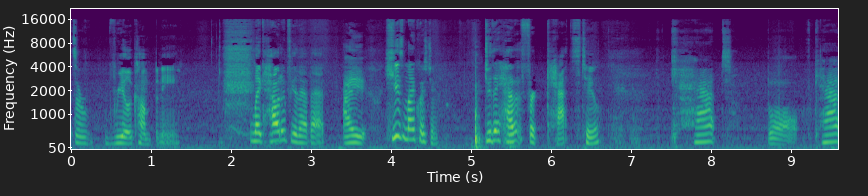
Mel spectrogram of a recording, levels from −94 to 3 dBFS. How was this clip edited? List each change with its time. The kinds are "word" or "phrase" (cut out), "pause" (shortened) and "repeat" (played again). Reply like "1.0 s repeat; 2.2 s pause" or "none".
2.7 s word; 3.3 s pause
